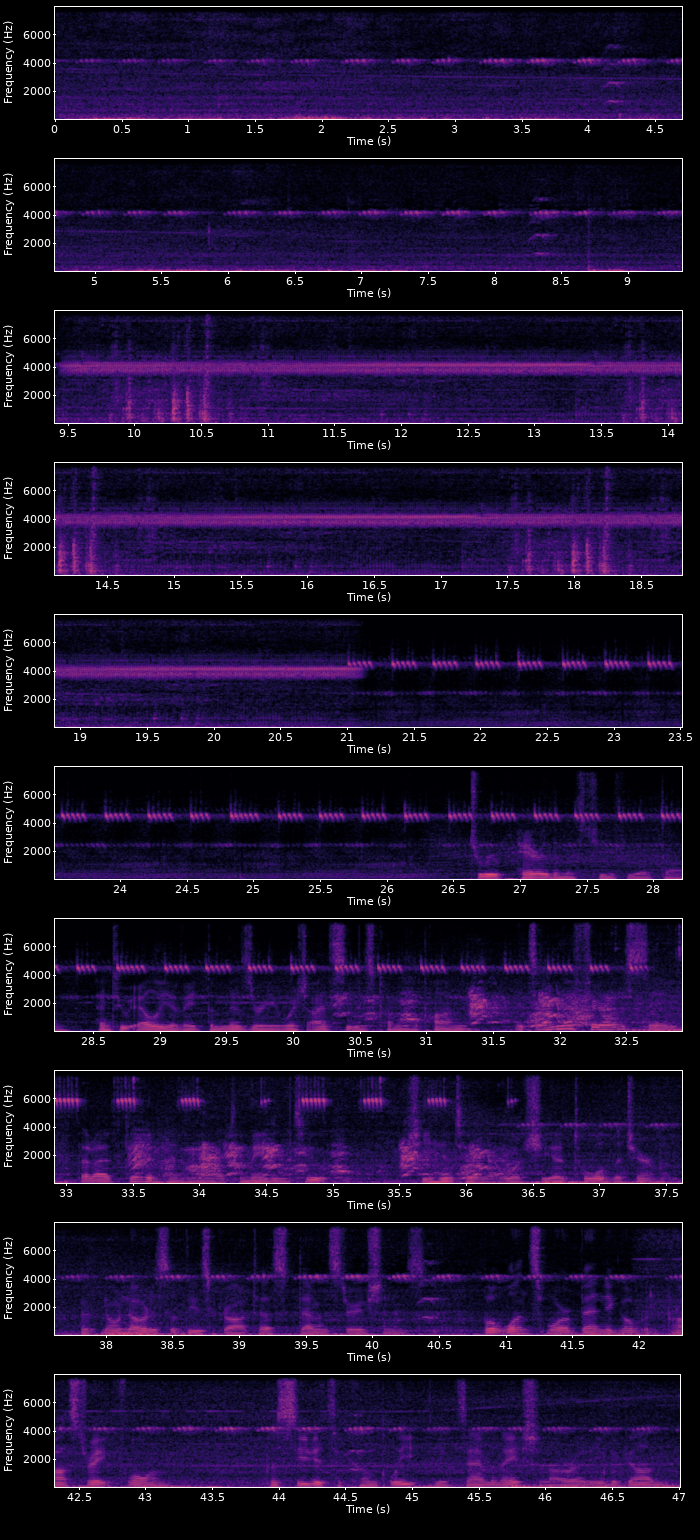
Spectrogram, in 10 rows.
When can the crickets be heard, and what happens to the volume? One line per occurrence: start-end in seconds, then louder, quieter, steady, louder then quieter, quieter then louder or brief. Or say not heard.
0.0-46.9 louder then quieter.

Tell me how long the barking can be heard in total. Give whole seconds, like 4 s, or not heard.
6 s.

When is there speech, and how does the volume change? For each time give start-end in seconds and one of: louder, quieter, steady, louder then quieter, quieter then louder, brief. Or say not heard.
26.4-46.9 steady.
